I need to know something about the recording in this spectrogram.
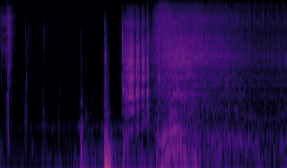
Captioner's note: car engine starting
